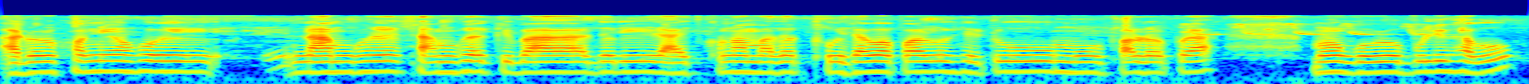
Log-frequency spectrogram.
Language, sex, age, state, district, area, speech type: Assamese, male, 60+, Assam, Dibrugarh, rural, spontaneous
